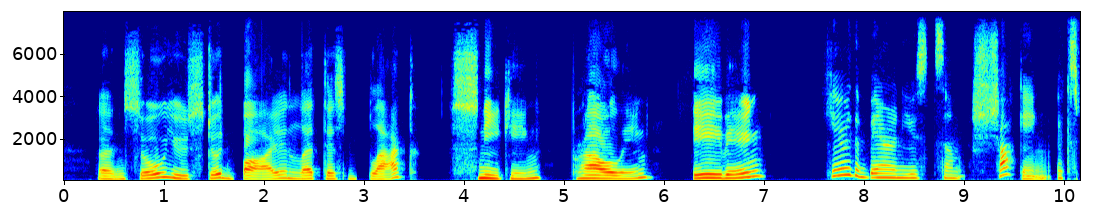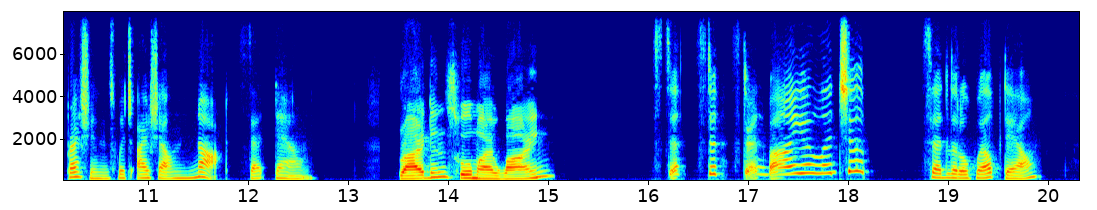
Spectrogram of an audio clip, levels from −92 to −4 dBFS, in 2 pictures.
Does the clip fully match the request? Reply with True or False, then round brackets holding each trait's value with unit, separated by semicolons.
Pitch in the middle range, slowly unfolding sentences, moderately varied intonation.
False (165 Hz; 110 wpm; 6.0 semitones)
